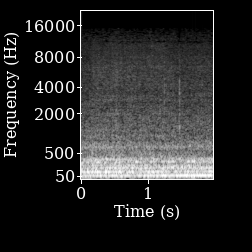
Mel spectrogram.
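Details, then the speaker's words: Nissan 240SX, warm, steady driving after fixing large exhaust leaks: a low, even drone with no raspy puffing or ticking. The exhaust now sounds sealed and stock-quiet instead of raspy. "Guys, this is so weird. I've never heard this car so quiet."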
